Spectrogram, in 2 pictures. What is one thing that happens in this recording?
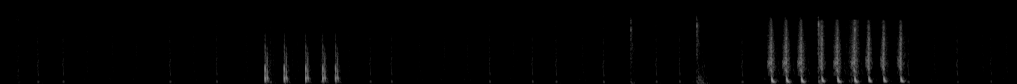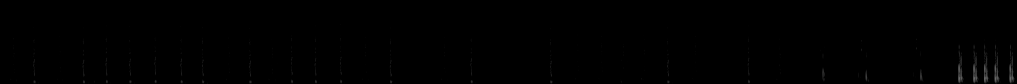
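Quick, light footsteps patter steadily on hard ground.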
